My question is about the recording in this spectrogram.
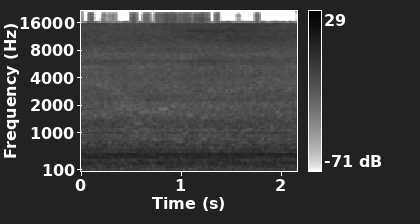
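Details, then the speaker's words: Old ICP/Tempstar condenser (1990, scroll compressor) running in about 90°F heat. A steady rushing hiss over a faint hum with a constant tone near 450 Hz; the line isn't cold, and the source of the hiss is unclear. "It's actually got a scroll compressor in it. Anyways, figured I'd show it running. You can hear it hissing away."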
